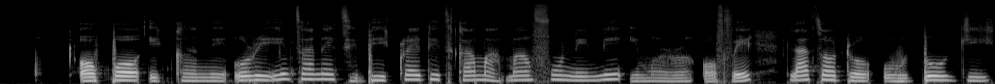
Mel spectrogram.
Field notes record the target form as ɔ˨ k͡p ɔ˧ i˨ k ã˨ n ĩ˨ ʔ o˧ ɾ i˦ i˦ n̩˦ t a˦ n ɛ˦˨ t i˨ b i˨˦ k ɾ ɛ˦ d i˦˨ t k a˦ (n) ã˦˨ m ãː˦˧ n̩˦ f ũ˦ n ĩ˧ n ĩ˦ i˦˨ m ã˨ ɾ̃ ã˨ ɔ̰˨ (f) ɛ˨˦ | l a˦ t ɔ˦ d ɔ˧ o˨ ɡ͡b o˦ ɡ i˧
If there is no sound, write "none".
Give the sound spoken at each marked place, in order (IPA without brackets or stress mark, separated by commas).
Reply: m, f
